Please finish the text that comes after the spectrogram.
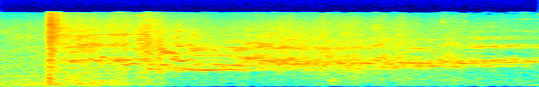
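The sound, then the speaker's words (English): A car crash in a Volkswagen advertisement: an SUV slams into a sedan with one sharp, loud impact early on, then sustained screeching and scraping as the vehicles grind and skid, with no voices. “It's a brutally frank look at the physical chaos that results when an SUV enters your sedan without an invitation.”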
